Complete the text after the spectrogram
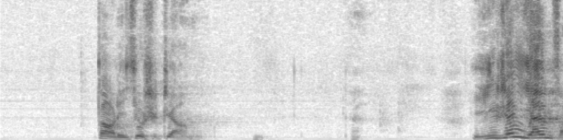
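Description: An elderly man speaks calmly into a microphone, in short phrases.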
